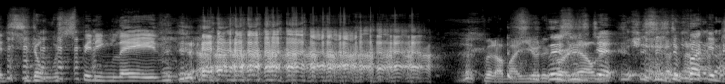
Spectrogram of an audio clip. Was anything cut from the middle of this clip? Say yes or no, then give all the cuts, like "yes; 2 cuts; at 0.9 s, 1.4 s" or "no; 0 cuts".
no; 0 cuts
